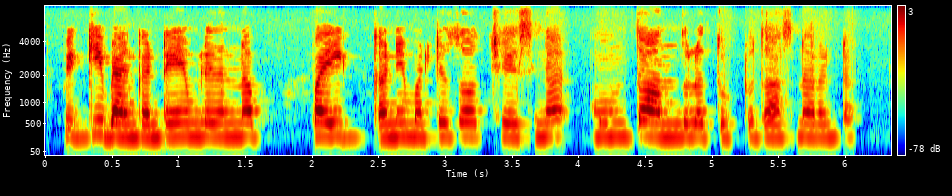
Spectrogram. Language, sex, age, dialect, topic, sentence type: Telugu, female, 60-100, Southern, banking, statement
